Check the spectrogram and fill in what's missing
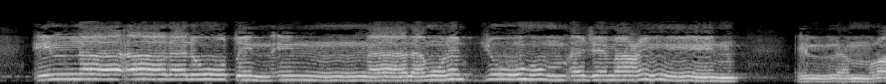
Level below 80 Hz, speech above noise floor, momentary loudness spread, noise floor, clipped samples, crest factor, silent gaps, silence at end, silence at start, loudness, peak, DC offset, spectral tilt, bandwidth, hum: -56 dBFS; 26 dB; 6 LU; -41 dBFS; under 0.1%; 14 dB; none; 0 s; 0 s; -15 LUFS; -2 dBFS; under 0.1%; -4.5 dB/octave; 8 kHz; none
